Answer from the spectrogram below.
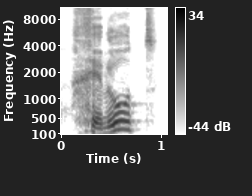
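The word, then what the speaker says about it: חירות: La misma palabra Harut, si se la pronuncia Jerut, en vez de Harut se dice Jerut, eso significa libertad.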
